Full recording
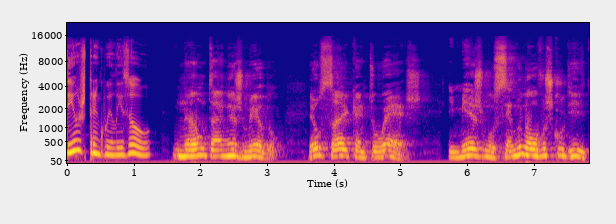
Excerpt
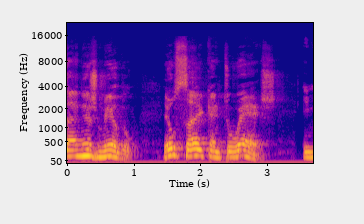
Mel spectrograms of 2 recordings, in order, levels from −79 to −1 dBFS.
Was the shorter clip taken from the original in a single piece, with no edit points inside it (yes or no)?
yes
